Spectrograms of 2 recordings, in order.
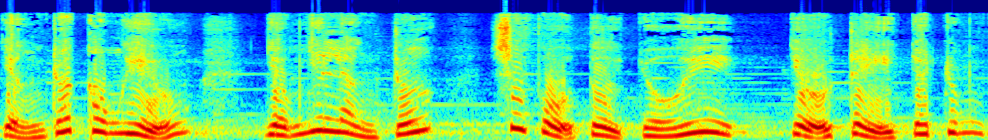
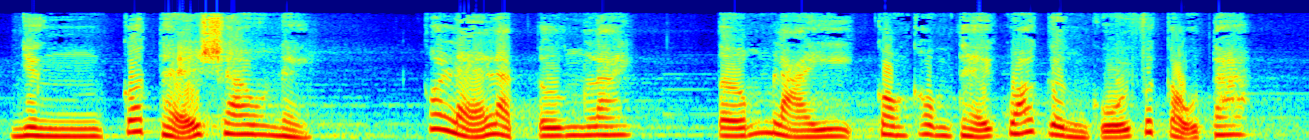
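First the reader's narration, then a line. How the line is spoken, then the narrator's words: Sighing teacher. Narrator (Vietnamese): Sư phụ vẫn thở dài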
